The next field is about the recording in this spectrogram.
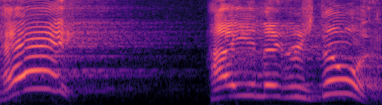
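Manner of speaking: put-on eager, fired-up, high, excited voice. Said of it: "they got all excited".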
